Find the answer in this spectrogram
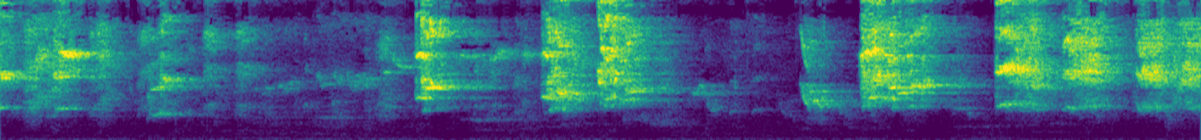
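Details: Birds calling as they eat: loud, rasping, high chirps come in clustered bursts, then brief gaps, then a busier run of chirps near the end.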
